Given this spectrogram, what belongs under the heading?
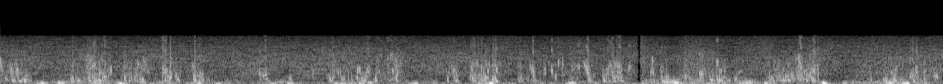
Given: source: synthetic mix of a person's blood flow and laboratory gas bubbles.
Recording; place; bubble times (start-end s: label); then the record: Doppler ultrasound of blood flow; subclavian vein
0.00-0.32 s: bubbles
0.67-1.51 s: bubbles
1.62-1.83 s: bubbles
1.89-2.12 s: bubbles
2.56-2.71 s: bubbles
2.88-2.94 s: bubbles
3.11-3.15 s: bubbles
3.24-3.73 s: bubbles
3.75-4.10 s: bubbles
4.44-4.62 s: bubbles
4.68-5.02 s: bubbles
5.16-5.97 s: bubbles
6.02-6.35 s: bubbles
6.47-6.72 s: bubbles
6.83-7.49 s: bubbles
7.64-8.21 s: bubbles
8.67-8.74 s: bubbles
8.79-9.41 s: bubbles
From the record:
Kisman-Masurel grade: 342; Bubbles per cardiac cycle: rolling drumbeat, 9 or more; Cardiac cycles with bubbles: 100%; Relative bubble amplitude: moderate (0.250 to 0.450); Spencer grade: 3 (all of the cardiac periods contain showers or single bubble signals, but not dominating or overriding the cardiac motion signals); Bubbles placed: anywhere in the cardiac cycle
